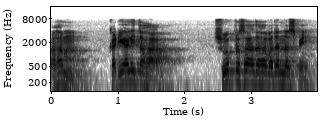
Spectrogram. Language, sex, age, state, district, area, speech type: Sanskrit, male, 45-60, Karnataka, Udupi, urban, spontaneous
